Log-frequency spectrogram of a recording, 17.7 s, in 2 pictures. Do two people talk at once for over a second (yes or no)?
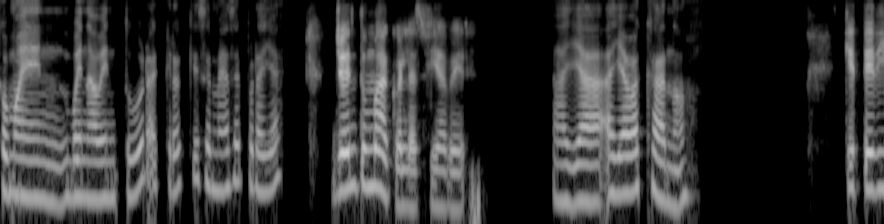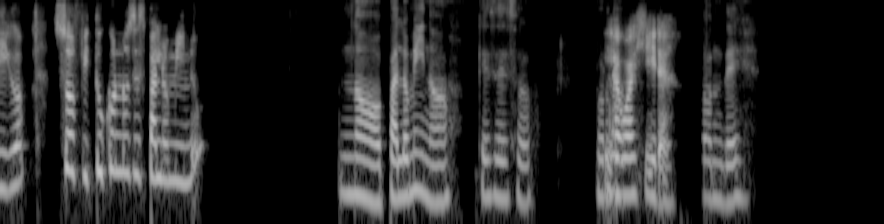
no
